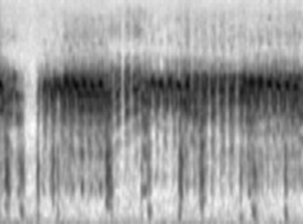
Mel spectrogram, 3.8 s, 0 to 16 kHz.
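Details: Early breakfast delivered by a parent to a black stork family's nest, 21 July 2022: sustained harsh, buzzy wheezing made of fast pulses, starting after a brief silence and continuing with a steady throbbing rhythm.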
